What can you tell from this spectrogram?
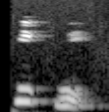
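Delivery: Picnic said as "peek-neek"; Hebrew pronunciation. Shown as a demonstration. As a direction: say Picnic the Israeli way, with two ee vowels. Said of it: "How do you say picnic in Hebrew?".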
